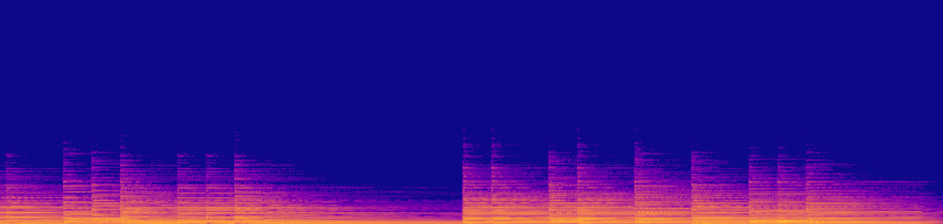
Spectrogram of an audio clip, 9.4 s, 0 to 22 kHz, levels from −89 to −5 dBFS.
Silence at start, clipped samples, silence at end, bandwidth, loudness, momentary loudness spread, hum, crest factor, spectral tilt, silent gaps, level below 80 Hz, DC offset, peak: 0 s; under 0.1%; 0 s; 6.6 kHz; -24 LUFS; 9 LU; none; 14 dB; -9.5 dB/octave; none; -48 dBFS; under 0.1%; -8 dBFS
